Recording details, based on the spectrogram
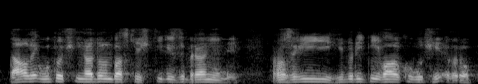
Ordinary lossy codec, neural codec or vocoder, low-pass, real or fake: AAC, 32 kbps; codec, 44.1 kHz, 3.4 kbps, Pupu-Codec; 5.4 kHz; fake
